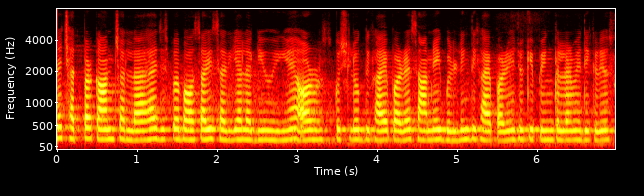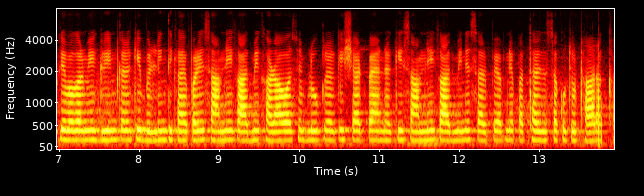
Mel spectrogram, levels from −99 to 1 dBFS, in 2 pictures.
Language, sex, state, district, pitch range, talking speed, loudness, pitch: Hindi, female, Bihar, Lakhisarai, 195-205 Hz, 330 wpm, -20 LUFS, 200 Hz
